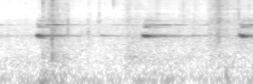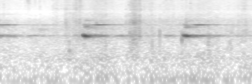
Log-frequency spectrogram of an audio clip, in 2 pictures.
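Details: Bare-throated bellbird in pure forest, giving loud, sharp, ringing metallic notes, each a clipped bonk, repeated about once a second in an even series of five; faint background hiss.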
